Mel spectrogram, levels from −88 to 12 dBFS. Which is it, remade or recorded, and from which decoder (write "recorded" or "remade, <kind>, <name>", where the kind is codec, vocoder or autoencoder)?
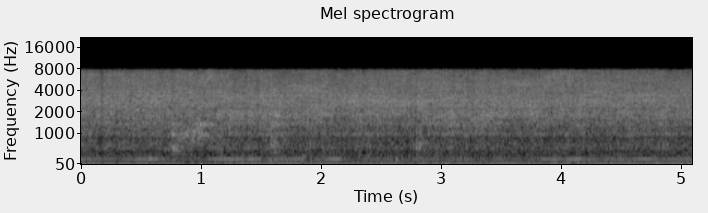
recorded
